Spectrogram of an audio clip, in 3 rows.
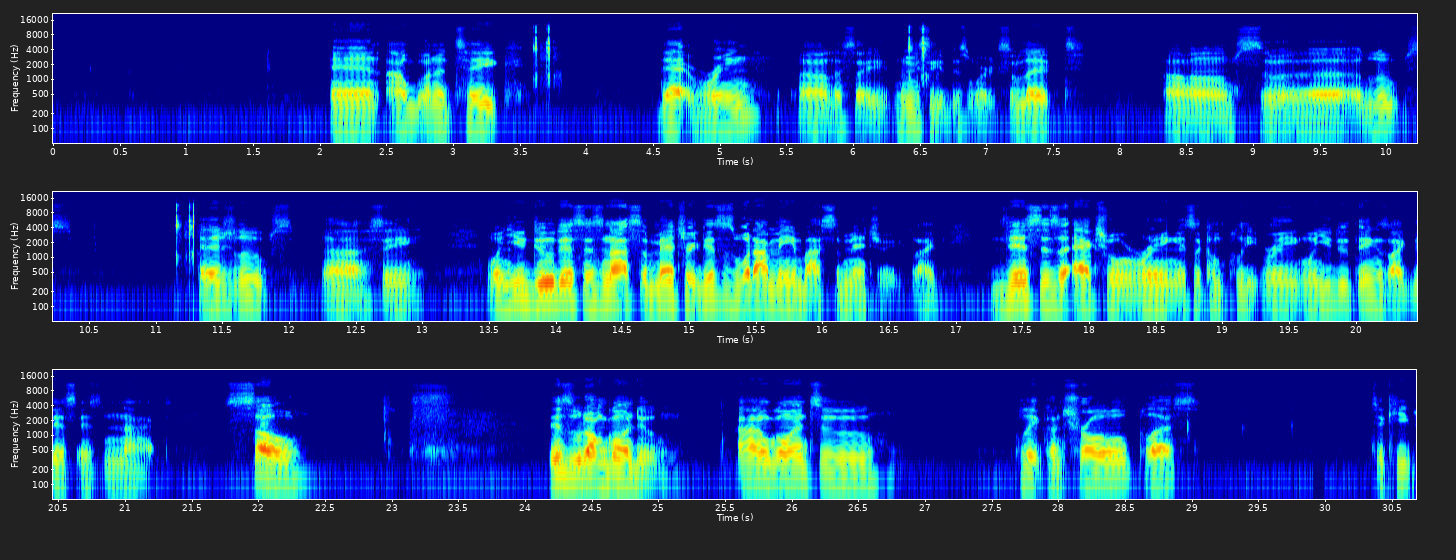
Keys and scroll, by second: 0.1 Tab, 28.9 ctrl+=, 29.4 ctrl+=, 29.6 ctrl+=.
